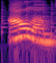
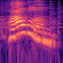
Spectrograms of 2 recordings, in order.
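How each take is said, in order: First: The word begins directly with the vowel. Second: The word begins with a breathy h sound. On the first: The speaker calls it wrong. "Mas sabe como é que as pessoas falam? ... Não fala rei. Só fala a vogal" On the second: The speaker calls it right. "O certo, o correto é dizer Haolam"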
